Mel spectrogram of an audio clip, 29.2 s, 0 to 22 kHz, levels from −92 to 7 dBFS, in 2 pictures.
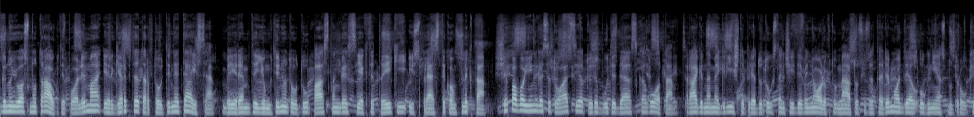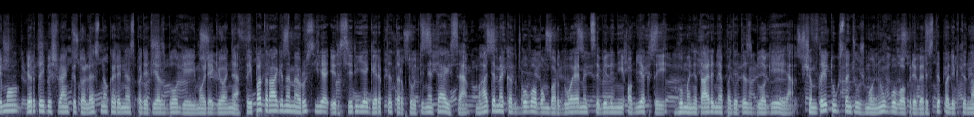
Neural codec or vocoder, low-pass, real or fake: none; 14.4 kHz; real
